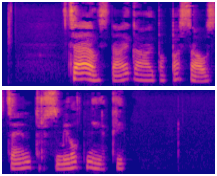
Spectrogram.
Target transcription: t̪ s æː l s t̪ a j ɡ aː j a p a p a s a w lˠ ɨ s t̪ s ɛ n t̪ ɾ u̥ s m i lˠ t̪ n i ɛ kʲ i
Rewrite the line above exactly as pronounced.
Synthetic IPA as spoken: t̪ s æː l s t̪ a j ɡ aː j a p a p a s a w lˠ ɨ s t̪ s ɛ n t̪ ɾ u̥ s m i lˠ t̪ n i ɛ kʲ i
